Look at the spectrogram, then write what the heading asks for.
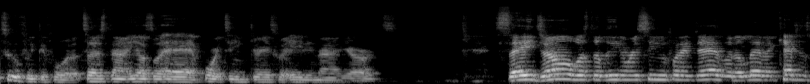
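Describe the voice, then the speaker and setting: A man's voice: medium pitch, a bit bright. Man recapping football in an echoey room. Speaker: sports podcast co-host. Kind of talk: football recap commentary with stat read-outs. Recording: echoey, roomy sound.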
